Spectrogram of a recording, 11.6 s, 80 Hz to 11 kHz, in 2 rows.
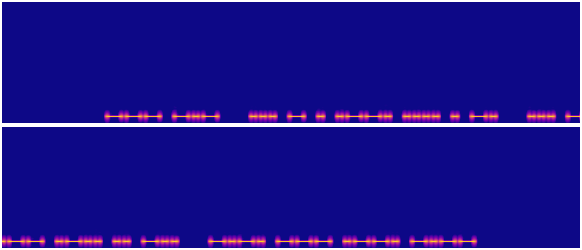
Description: Morse code, heard as a keyed tone, about 25 wpm, 700 Hz. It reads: OK STEPHEN SOLID COPY
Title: K1USN SST QSO Practice 25wpm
